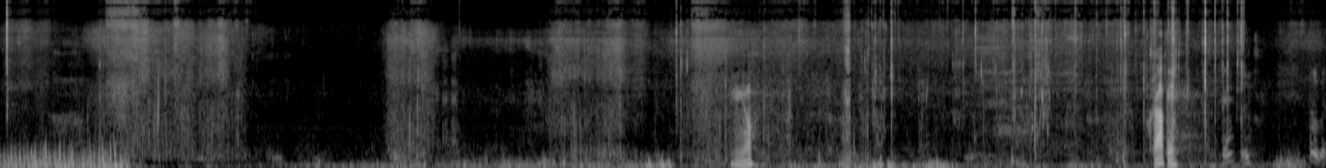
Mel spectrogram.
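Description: Wind noise on the microphone, heaviest in the first two seconds and then low and uneven, with a man's brief voice about twelve seconds in and again near the end.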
